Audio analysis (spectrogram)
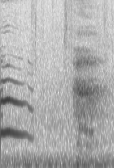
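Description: On a residential street outdoors, a cat gives one clear, falling meow at the start. A fainter, shorter cry follows a moment later over quiet street ambience.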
